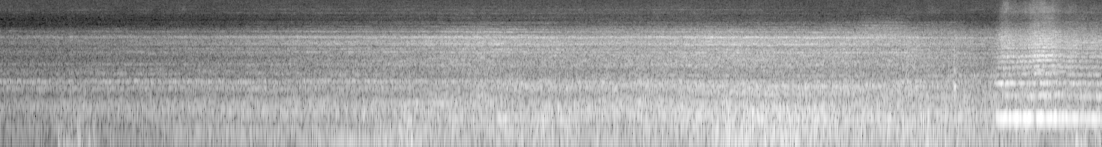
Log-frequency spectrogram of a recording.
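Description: Electric regional train of double-deck coaches passing at speed, its rail and running noise growing louder as it approaches. Near the end a sudden steady tone with several overtones sets in over the rumble and carries on.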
